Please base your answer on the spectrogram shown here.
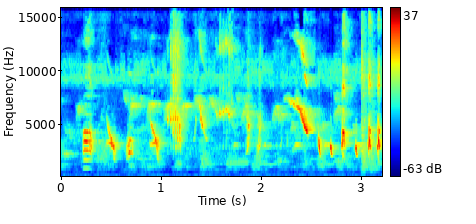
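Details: Long-tailed shrike singing in the wild: a rapid, varied string of high chirps, short slurred whistles and scratchy notes, about four per second, ending in brighter sharp notes.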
